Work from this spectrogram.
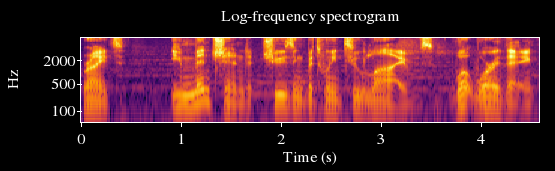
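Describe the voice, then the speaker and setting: Low-ish male voice, roleplay let's play guy, calm and musing to himself. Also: soft background music. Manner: measured, musing, talks to himself. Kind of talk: narrated roleplay gameplay commentary.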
